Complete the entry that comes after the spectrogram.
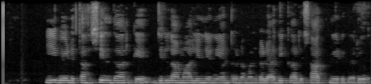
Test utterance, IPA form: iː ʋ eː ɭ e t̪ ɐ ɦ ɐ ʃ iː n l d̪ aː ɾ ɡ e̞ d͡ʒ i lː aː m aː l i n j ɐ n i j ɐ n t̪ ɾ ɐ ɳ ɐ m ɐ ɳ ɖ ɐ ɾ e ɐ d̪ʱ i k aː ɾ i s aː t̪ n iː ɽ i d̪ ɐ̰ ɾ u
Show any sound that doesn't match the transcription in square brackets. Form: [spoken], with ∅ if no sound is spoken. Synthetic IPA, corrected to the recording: iː ʋ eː ɭ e t̪ ɐ ɦ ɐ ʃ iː [∅] l d̪ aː ɾ ɡ e̞ d͡ʒ i lː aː m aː l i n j ɐ n i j ɐ n t̪ ɾ ɐ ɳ ɐ m ɐ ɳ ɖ ɐ [ɭ] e ɐ d̪ʱ i k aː ɾ i s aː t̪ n iː ɽ i d̪ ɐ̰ ɾ u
